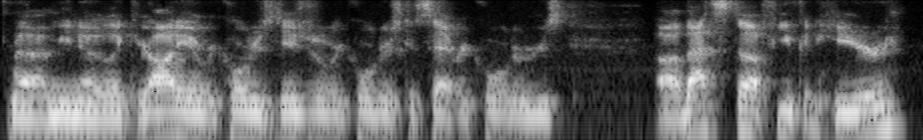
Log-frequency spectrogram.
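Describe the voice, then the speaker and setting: On his casual live ghost hunting talk show, a Midwestern American host speaks fairly quickly, his low voice fairly even in intonation. He rambles with frequent "you know" fillers, just past an illness with his voice returning.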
